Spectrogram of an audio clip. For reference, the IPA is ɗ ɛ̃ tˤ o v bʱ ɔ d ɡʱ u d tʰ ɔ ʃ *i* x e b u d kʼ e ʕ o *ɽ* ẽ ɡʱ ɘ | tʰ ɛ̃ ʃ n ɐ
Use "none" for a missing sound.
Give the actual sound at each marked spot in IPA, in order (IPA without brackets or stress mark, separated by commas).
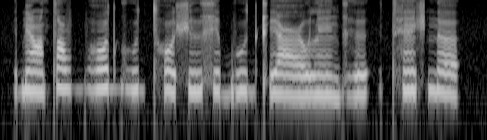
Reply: ɨ, l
